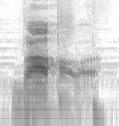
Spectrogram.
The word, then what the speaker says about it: Valhalla: VA-11 Hall A, Valhalla. The name sounds silly and a bit hard to pronounce. Good thing it's actually called Valhalla. The funny numbers and letters are just a code.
